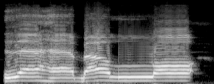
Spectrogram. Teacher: হাহা বা লাম জবর বাল জাহাবাল লাম খারা জবর ল আল্লাহ আল্লাহ শব্দের আগের হরফে জবর আছে তাই এই লামকে ল অর্থাৎ মোটা করে পড়তে হবে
